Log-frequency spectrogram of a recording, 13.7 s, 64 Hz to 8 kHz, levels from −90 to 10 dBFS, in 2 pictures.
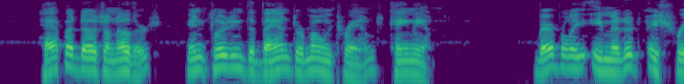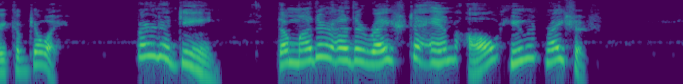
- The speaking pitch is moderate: Yes, medium, 165 Hz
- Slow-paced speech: Yes, slow, 125 wpm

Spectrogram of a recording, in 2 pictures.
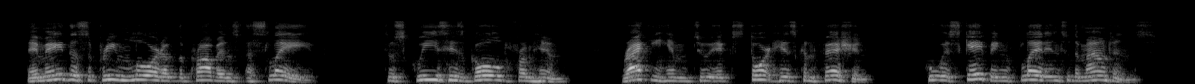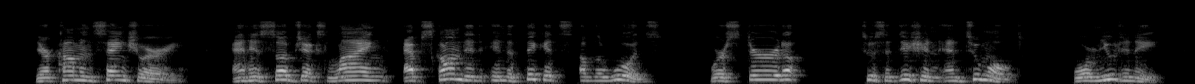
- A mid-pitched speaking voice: Yes, medium, 180 Hz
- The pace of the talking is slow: Yes, slow, 130 wpm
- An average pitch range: Yes, average, 4.2 semitones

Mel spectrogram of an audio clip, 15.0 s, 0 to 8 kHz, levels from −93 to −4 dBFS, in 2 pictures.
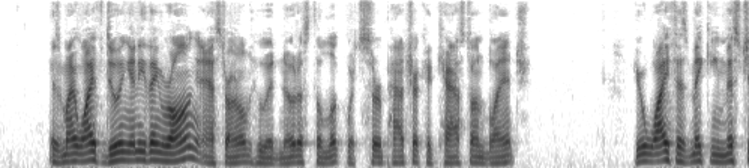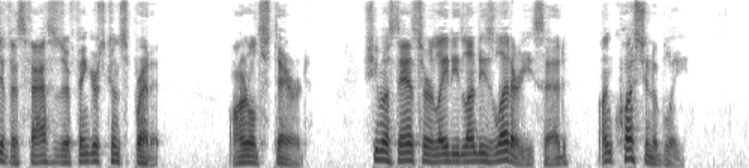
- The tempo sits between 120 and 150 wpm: No, average, 180 wpm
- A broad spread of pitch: No, average, 4.4 semitones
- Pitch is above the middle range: No, low, 120 Hz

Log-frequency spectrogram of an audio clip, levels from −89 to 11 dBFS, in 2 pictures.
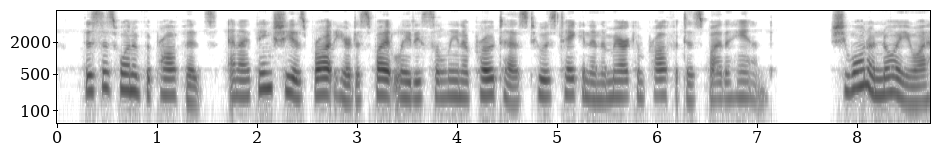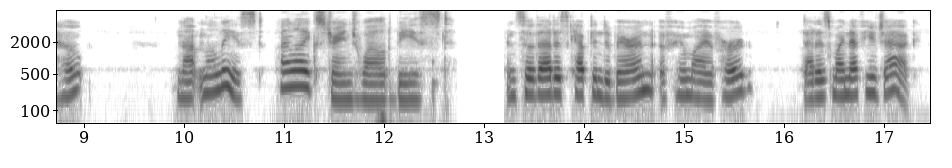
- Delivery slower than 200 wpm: No, fast, 205 wpm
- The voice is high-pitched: Yes, high, 195 Hz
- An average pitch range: Yes, average, 3.2 semitones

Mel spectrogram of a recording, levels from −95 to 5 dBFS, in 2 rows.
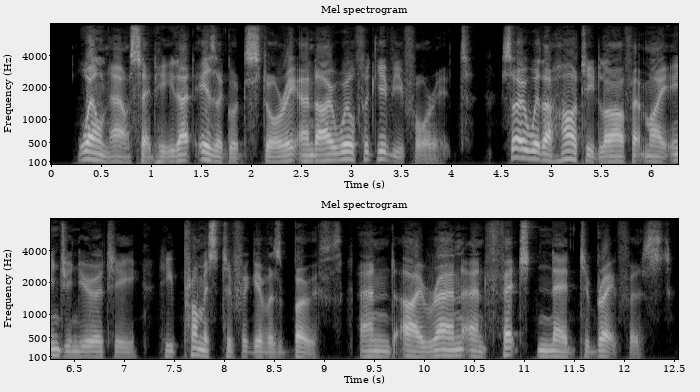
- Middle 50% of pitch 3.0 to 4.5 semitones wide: Yes, average, 3.8 semitones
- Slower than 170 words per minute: No, average, 180 wpm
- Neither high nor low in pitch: No, low, 110 Hz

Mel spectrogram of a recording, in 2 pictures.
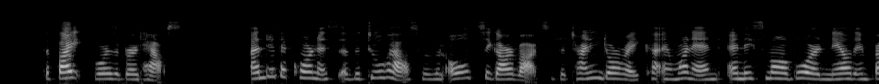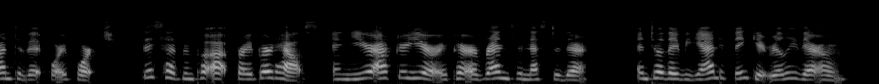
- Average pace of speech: No, fast, 230 wpm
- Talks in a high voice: Yes, very high, 255 Hz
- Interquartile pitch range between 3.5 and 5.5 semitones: No, average, 3.1 semitones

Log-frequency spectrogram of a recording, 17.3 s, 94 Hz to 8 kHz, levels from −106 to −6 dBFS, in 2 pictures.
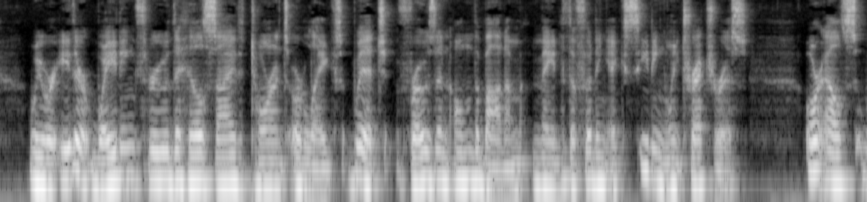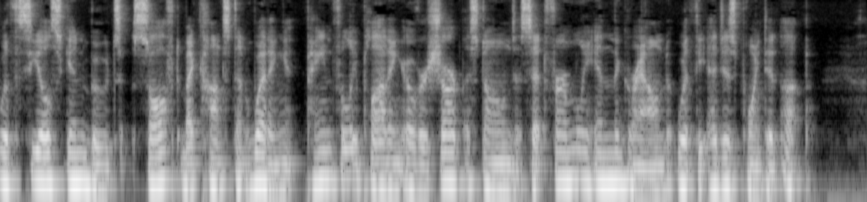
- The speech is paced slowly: No, average, 165 wpm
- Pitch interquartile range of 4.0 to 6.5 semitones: No, narrow, 2.5 semitones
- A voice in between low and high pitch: No, low, 130 Hz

